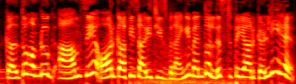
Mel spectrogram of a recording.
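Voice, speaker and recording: A woman voicing a chatty, somewhat pert young daughter-in-law from the city in an animated story. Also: high voice, moderate pace. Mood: cheerful. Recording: music under the voice.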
